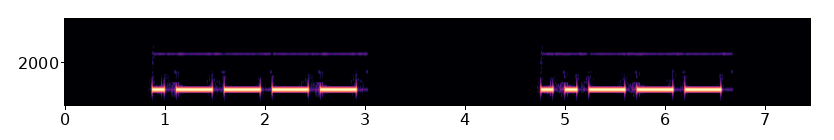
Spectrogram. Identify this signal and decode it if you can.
Morse code, heard as a keyed tone, about 10 wpm, 800 Hz. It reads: 1 2
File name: ct2idw / exerc12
